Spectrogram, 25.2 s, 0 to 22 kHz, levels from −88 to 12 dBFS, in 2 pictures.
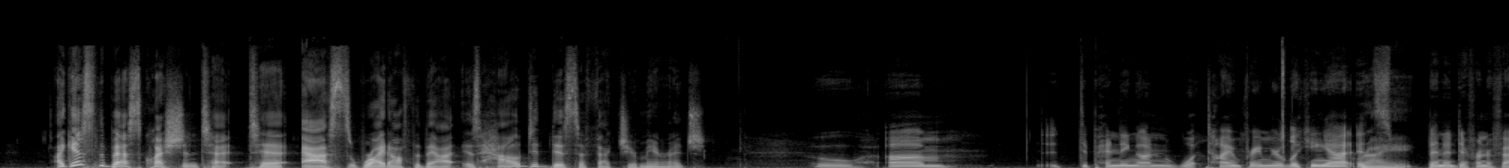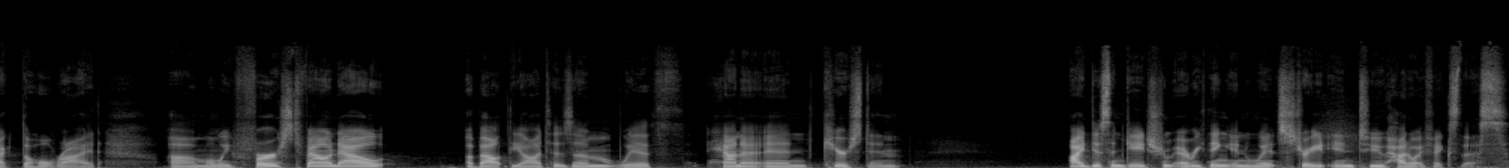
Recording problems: none

